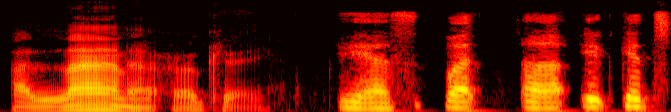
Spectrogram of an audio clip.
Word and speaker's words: Alanna: So I need to ask you a very deep and meaningful question and that is am I pronouncing your Christian name right Alanna? It's actually Alanna. Alanna, okay.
